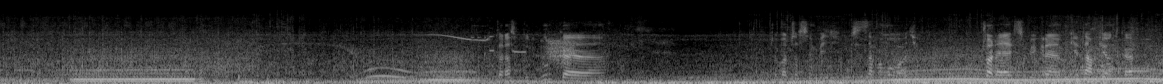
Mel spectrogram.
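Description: A car engine rumbles while driving over rough ground.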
